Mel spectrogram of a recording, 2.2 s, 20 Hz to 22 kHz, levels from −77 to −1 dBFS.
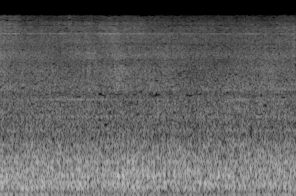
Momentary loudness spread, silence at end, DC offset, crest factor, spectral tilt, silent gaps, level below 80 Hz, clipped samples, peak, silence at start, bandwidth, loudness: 2 LU; 0 s; under 0.1%; 14 dB; -3 dB/octave; none; -36 dBFS; under 0.1%; -8 dBFS; 0 s; 16 kHz; -22 LUFS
